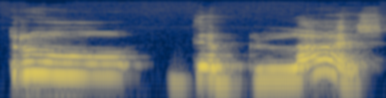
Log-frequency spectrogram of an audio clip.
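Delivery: slow, savoring each word; slow and deliberate. Shown as a demonstration. Vlogger showing viewers her makeup trick, slowly and deliberately. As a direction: draw it out like you're admiring the glow. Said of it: "Let me show you what I'm talking about".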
